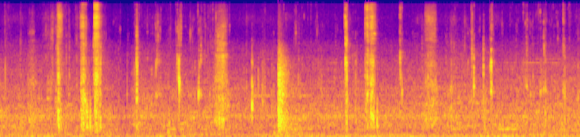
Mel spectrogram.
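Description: Close-miked eating: a man chewing and biting with his mouth open, making wet smacks and crunchy clicks at an irregular pace.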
